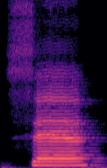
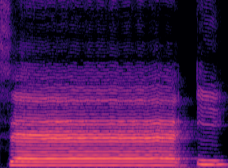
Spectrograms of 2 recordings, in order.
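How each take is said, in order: First: The vowel is short. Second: The vowel is held twice as long. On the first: The speaker calls it wrong. "Instead of saying sa" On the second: The speaker calls it right. "elongate this pronunciation double the time"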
